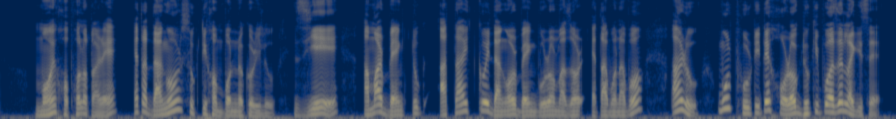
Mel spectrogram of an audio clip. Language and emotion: Assamese, happy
